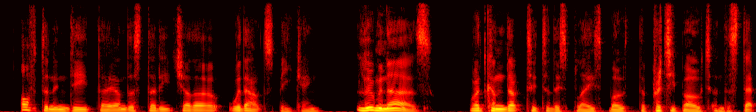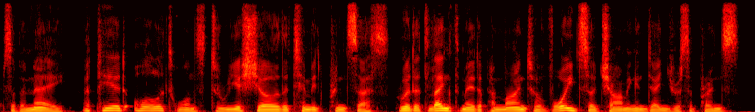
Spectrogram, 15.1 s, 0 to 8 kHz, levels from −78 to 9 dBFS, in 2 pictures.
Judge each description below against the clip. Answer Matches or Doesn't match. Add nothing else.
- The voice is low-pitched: Matches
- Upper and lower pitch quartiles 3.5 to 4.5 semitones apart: Doesn't match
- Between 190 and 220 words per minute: Matches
